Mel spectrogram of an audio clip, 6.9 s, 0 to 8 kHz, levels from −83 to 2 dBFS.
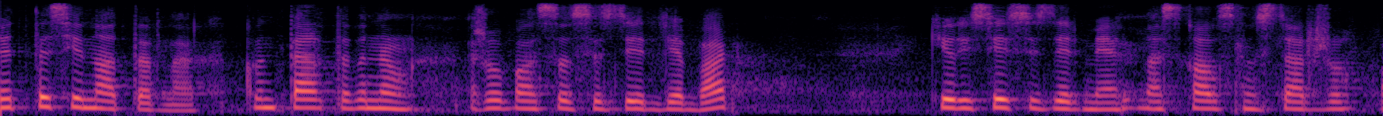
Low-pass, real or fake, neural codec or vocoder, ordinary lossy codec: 7.2 kHz; fake; codec, 16 kHz, 0.8 kbps, ZipCodec; none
